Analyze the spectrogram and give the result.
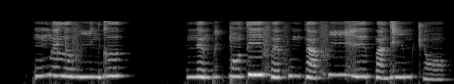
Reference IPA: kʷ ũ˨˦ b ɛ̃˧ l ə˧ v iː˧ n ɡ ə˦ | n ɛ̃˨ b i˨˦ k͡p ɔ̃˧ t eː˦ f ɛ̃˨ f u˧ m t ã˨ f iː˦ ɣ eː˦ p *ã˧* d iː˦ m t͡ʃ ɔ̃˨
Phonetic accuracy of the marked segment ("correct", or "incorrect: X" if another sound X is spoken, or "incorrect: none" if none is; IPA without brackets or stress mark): correct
